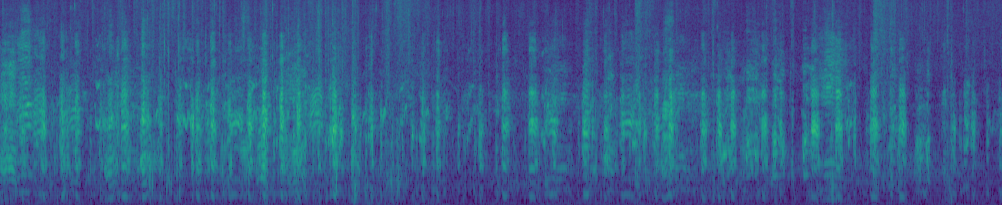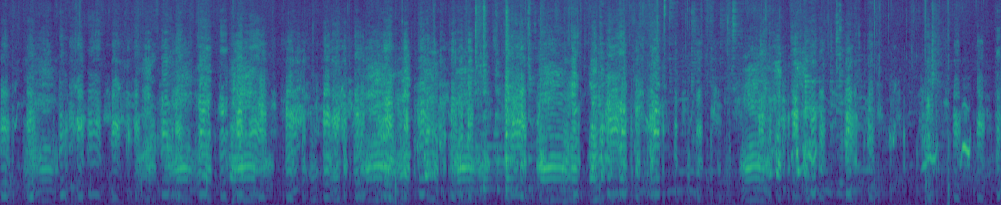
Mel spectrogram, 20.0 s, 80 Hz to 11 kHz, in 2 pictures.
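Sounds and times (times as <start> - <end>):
ducks quacking: 0.0 - 20.0
geese honking: 0.0 - 20.0.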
